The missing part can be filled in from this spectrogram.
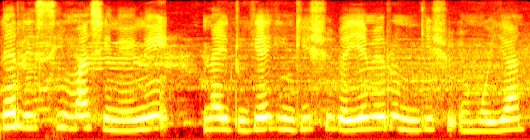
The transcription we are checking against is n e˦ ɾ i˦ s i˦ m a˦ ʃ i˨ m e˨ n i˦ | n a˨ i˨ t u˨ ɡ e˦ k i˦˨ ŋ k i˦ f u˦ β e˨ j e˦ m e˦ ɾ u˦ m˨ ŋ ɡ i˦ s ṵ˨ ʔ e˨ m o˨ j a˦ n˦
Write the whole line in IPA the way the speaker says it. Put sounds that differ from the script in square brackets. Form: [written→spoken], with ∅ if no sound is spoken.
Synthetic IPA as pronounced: n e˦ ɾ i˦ s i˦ m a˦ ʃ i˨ [m→n] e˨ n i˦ | n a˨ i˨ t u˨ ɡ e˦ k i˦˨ ŋ [k→ɡ] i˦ [f→ʃ] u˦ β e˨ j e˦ m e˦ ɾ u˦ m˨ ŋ ɡ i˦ [s→ʃ] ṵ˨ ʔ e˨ m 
